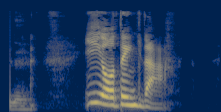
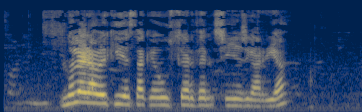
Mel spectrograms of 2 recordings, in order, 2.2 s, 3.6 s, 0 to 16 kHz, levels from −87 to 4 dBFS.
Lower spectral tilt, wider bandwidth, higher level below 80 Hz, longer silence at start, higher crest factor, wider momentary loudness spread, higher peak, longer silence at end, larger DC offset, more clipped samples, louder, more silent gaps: first, -3.5 dB/octave vs -2 dB/octave; about the same, 11.5 kHz vs 11.5 kHz; second, -70 dBFS vs -64 dBFS; second, 0.1 s vs 0.35 s; about the same, 20 dB vs 18 dB; about the same, 13 LU vs 13 LU; about the same, -4 dBFS vs -2 dBFS; second, 0.6 s vs 0.75 s; neither; neither; about the same, -19 LUFS vs -20 LUFS; neither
